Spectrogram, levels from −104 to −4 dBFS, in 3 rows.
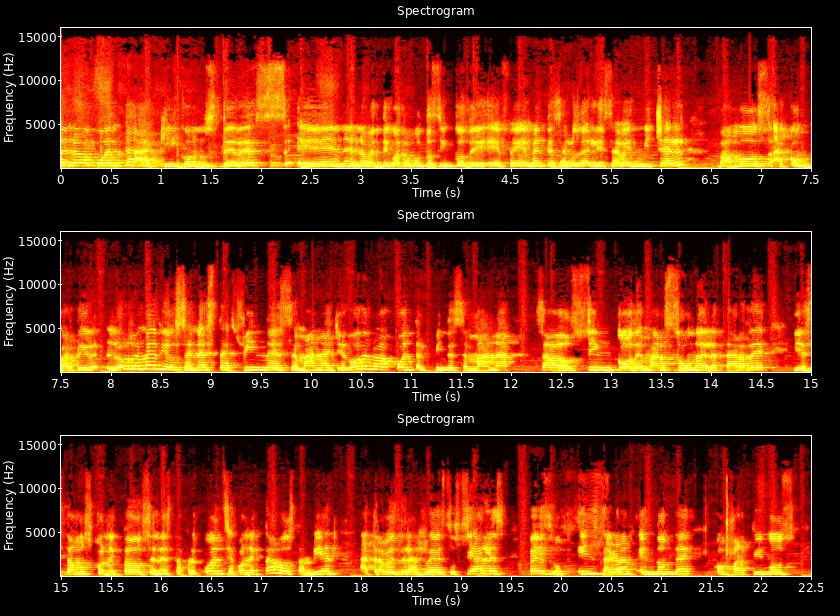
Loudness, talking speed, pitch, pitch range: -14 LUFS, 160 wpm, 250 Hz, 230-275 Hz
